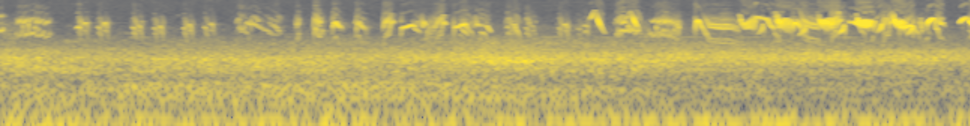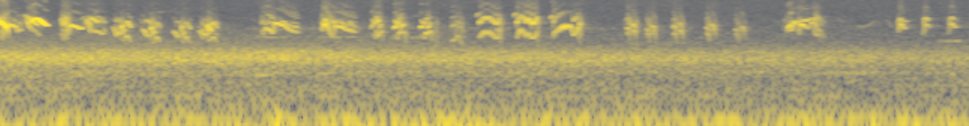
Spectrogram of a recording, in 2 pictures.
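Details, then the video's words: A group of hooded siskins singing out in nature: dense, overlapping high chirping and twittering runs with brief gaps, over a constant broad hiss and low rumble. "VÁRIAS PINTASSILGO CANTANDO NA NATUREZA"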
